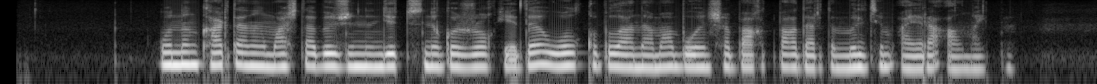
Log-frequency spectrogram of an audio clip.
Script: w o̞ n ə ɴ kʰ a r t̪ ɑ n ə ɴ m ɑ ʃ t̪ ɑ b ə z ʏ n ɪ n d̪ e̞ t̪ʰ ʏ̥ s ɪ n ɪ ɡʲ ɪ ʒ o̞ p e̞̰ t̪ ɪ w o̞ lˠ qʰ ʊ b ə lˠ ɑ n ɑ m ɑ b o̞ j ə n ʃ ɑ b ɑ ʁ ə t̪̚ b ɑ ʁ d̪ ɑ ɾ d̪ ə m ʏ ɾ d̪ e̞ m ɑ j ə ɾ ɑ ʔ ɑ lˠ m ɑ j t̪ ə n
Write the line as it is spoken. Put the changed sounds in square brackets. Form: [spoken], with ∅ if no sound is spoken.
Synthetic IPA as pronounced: w o̞ n ə ɴ kʰ a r t̪ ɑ n ə ɴ m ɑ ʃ t̪ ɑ b ə [ʒ] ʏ n ɪ n d̪ e̞ t̪ʰ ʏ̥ s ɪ n ɪ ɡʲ ɪ ʒ o̞ [q] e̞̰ [d̪] ɪ w o̞ lˠ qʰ ʊ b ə lˠ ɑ n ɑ m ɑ b o̞ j ə n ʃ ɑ b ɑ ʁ ə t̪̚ b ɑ ʁ d̪ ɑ ɾ d̪ ə m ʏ [l] d̪ e̞ m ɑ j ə ɾ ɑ ʔ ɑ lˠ m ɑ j t̪ ə n

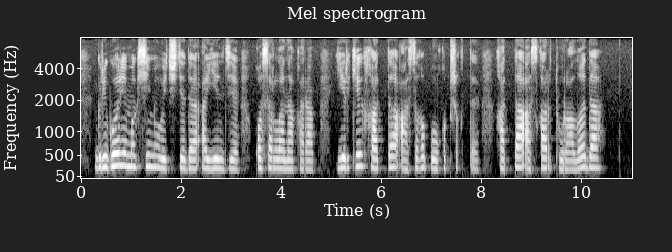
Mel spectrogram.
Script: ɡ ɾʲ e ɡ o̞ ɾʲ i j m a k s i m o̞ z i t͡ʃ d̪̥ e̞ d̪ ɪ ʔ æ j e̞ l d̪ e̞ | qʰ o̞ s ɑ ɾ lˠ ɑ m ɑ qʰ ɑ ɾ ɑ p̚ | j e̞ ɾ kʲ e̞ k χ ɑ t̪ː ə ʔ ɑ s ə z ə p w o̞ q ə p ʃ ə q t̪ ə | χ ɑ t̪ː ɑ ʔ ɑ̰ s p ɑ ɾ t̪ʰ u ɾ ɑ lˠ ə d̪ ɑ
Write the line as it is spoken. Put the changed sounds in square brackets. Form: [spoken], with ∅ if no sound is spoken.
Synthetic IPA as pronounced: ɡ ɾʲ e ɡ o̞ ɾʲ i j m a k s i m o̞ [v] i t͡ʃ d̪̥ e̞ d̪ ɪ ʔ æ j e̞ l d̪ e̞ | qʰ o̞ s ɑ ɾ lˠ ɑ [n] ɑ qʰ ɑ ɾ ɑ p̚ | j e̞ ɾ kʲ e̞ k χ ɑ t̪ː ə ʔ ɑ s ə [ʁ] ə p w o̞ q ə p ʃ ə q t̪ ə | χ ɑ t̪ː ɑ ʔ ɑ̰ s [q] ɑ ɾ t̪ʰ u ɾ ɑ lˠ ə d̪ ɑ

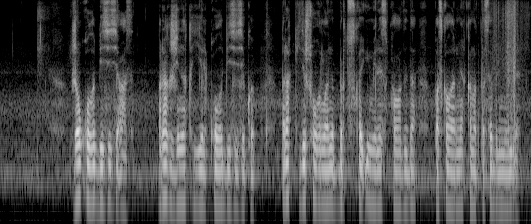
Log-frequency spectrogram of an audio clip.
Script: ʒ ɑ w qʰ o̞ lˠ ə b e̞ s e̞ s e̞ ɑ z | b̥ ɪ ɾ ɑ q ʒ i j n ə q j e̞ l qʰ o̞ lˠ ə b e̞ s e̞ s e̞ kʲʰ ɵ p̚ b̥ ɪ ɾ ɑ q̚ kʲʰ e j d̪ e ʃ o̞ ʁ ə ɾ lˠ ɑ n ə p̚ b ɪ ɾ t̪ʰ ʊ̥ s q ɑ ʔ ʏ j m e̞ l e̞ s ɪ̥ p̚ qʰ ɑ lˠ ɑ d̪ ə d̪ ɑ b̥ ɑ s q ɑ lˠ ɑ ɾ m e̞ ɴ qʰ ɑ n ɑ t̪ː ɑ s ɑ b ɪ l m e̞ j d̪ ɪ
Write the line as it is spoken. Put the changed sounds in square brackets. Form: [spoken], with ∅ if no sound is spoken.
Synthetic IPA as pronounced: ʒ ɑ w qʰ o̞ lˠ ə b e̞ s e̞ s e̞ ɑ z | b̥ ɪ ɾ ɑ q ʒ i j n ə q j e̞ l qʰ o̞ lˠ ə b e̞ s e̞ s e̞ kʲʰ ɵ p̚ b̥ ɪ ɾ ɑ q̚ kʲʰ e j d̪ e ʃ o̞ ʁ ə ɾ lˠ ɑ n ə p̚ b ɪ ɾ t̪ʰ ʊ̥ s q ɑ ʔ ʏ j m e̞ l e̞ s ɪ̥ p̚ qʰ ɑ lˠ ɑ d̪ ə d̪ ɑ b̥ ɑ s q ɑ lˠ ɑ ɾ m e̞ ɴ qʰ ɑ n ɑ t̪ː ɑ s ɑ b ɪ l m e̞ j d̪ ɪ

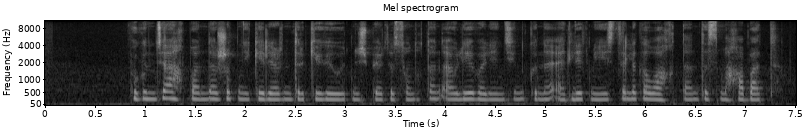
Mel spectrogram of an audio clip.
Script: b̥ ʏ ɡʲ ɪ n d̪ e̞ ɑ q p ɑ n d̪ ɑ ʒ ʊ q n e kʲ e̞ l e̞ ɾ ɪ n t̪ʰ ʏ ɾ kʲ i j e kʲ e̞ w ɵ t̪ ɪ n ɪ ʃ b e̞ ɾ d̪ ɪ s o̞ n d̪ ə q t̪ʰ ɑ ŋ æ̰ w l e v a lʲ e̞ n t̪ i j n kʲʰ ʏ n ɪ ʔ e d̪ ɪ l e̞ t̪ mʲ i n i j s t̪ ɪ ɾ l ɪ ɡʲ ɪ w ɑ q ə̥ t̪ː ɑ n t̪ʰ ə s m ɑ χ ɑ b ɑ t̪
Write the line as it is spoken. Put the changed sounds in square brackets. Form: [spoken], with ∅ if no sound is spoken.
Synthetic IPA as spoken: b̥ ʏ ɡʲ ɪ n d̪ e̞ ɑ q p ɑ n d̪ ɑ ʒ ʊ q n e kʲ e̞ l e̞ ɾ ɪ n t̪ʰ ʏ ɾ kʲ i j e [ɡʲ] e̞ w ɵ t̪ ɪ n ɪ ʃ b e̞ ɾ d̪ ɪ s o̞ n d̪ ə q [t̪] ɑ [n] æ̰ w l e v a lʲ e̞ n t̪ i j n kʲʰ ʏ n ɪ ʔ [æ] d̪ ɪ l e̞ t̪ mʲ i n i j s t̪ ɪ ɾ l ɪ ɡʲ ɪ w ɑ q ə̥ t̪ː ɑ n t̪ʰ ə s m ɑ χ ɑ b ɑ t̪

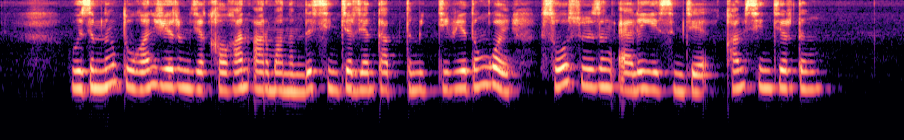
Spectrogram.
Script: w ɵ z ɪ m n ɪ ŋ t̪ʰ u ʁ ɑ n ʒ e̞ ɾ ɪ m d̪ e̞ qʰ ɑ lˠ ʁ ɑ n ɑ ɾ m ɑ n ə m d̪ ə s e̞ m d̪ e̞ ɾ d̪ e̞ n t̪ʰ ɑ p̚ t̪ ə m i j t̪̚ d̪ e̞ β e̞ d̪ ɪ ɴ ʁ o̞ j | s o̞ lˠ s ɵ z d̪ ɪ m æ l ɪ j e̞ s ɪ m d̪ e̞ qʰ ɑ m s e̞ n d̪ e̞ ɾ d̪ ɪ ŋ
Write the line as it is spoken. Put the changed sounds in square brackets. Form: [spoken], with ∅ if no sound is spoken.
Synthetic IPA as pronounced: w ɵ z ɪ m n ɪ ŋ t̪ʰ u ʁ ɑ n ʒ e̞ ɾ ɪ m d̪ e̞ qʰ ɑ lˠ ʁ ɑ n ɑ ɾ m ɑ n ə m d̪ ə s e̞ [n] d̪ e̞ ɾ d̪ e̞ n t̪ʰ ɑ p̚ t̪ ə m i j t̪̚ d̪ e̞ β e̞ d̪ ɪ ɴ ʁ o̞ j | s o̞ lˠ s ɵ z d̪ ɪ [ŋ] æ l ɪ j e̞ s ɪ m d̪ e̞ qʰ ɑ m s e̞ n d̪ e̞ ɾ d̪ ɪ ŋ

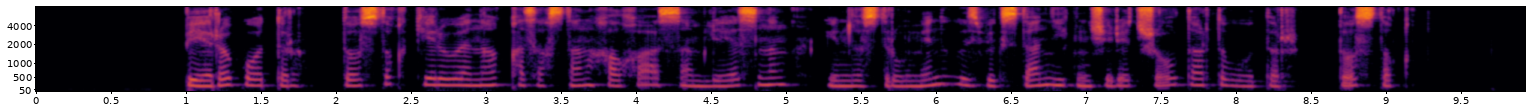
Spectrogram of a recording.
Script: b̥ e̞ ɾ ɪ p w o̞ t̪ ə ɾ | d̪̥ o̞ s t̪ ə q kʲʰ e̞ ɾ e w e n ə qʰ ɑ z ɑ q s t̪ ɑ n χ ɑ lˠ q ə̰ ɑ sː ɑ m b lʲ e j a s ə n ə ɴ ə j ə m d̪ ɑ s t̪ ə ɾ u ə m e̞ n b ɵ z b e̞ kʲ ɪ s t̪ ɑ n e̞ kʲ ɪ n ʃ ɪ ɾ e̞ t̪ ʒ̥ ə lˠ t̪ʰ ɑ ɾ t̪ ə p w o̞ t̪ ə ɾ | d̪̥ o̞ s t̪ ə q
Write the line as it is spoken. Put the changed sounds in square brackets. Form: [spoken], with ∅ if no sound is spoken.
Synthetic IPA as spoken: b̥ e̞ ɾ ɪ p w o̞ t̪ ə ɾ | d̪̥ o̞ s t̪ ə q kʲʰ e̞ ɾ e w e n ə qʰ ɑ z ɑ q s t̪ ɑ n χ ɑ lˠ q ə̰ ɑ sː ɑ m b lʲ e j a s ə n ə ɴ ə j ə m d̪ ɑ s t̪ ə ɾ u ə m e̞ n [w] ɵ z b e̞ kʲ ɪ s t̪ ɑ n e̞ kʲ ɪ n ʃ ɪ ɾ e̞ t̪ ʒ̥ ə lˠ t̪ʰ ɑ ɾ t̪ ə p w o̞ t̪ ə ɾ | d̪̥ o̞ s t̪ ə q

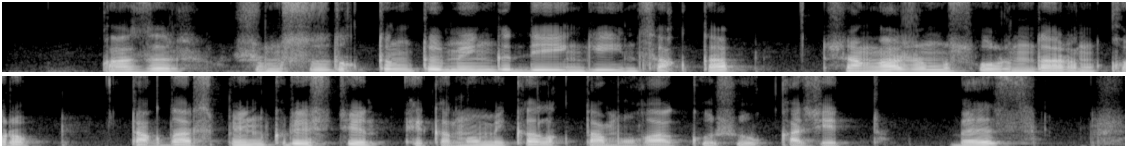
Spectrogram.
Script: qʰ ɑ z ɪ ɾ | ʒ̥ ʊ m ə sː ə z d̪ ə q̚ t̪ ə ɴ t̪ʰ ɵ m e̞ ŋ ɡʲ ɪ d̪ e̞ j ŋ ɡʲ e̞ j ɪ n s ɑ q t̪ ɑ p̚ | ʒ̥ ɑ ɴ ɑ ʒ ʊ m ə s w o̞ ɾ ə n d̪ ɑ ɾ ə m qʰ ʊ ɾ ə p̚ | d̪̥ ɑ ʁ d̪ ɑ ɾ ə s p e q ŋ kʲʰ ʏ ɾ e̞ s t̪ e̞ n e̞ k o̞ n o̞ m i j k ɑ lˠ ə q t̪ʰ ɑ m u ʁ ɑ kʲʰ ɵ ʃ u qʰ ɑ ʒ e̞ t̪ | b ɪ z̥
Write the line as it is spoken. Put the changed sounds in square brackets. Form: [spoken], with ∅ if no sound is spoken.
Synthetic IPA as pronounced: qʰ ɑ z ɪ ɾ | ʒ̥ ʊ m ə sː ə z d̪ ə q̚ t̪ ə ɴ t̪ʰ ɵ m e̞ ŋ ɡʲ ɪ d̪ e̞ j ŋ ɡʲ e̞ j ɪ n s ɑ q t̪ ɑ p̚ | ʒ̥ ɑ ɴ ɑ ʒ ʊ m ə s w o̞ ɾ ə n d̪ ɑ ɾ ə [ɴ] qʰ ʊ ɾ ə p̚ | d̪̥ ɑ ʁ d̪ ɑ ɾ ə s p e [∅] ŋ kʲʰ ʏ ɾ e̞ s t̪ e̞ n e̞ k o̞ n o̞ m i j k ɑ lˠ ə q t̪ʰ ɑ m u ʁ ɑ kʲʰ ɵ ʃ u qʰ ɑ ʒ e̞ t̪ | b ɪ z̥

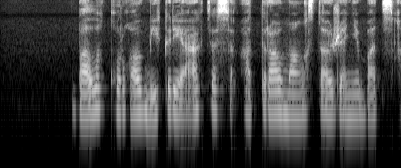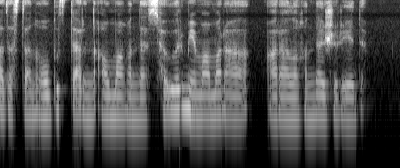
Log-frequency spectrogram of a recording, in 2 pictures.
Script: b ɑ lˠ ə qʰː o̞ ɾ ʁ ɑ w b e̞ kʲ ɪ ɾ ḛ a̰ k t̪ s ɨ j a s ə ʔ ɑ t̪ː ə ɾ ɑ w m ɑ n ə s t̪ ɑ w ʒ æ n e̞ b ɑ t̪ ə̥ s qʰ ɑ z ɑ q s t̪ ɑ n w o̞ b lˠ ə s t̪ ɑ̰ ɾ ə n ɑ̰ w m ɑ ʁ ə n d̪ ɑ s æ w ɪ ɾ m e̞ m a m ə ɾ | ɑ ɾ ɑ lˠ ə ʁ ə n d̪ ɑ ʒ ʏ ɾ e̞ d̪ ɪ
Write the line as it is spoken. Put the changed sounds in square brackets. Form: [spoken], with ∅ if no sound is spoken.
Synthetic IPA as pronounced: b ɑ lˠ ə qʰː o̞ ɾ ʁ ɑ w b e̞ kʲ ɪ ɾ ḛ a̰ k t̪ s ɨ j a s ə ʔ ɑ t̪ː ə ɾ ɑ w m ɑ [ɴ] ə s t̪ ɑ w ʒ æ n e̞ b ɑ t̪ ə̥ s qʰ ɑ z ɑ q s t̪ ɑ n w o̞ b lˠ ə s t̪ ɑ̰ ɾ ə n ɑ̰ w m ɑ ʁ ə n d̪ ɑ s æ w ɪ ɾ m e̞ m [ɑ] m ə ɾ | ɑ ɾ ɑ lˠ ə ʁ ə n d̪ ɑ ʒ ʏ ɾ e̞ d̪ ɪ

